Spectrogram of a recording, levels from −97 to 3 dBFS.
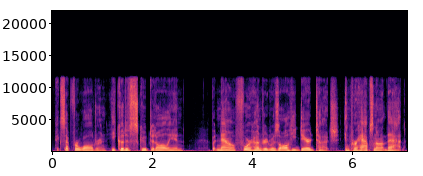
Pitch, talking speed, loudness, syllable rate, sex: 130 Hz, 185 wpm, -20 LUFS, 4.7 syllables/s, male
